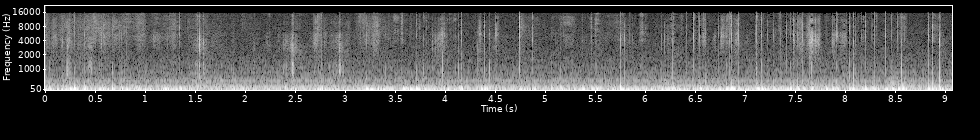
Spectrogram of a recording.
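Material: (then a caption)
Orange peel. Long red nails scratch and tap the peel of a small whole orange held in the hands. The result is a dense, quiet run of short, dry scratches and crisp clicks over a low rumble, with no ringing.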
